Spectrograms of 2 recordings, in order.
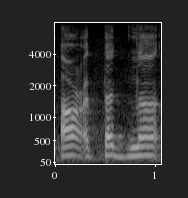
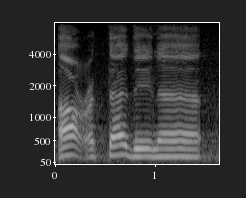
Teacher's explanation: दाल साकिन है लेकिन हरफ कलकला है तो यहाँ कलकला किया जाएगा, यानी आवाज़ लौटती हुई महसूस होनी चाहिए।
